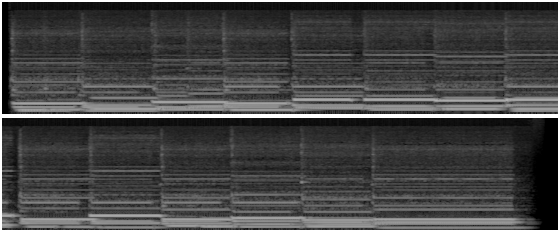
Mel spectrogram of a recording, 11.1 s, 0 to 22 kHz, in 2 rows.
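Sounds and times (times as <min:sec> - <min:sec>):
Holzgedeckt 8 stop on a pipe organ: 0:00.1 - 0:10.9.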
